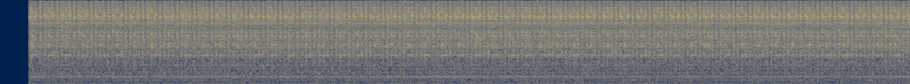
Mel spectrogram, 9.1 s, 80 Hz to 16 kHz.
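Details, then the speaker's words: BMW N20 petrol engine, warm, idling steadily with a light clattering rattle over a low hum and a faint tone; the clatter is more noticeable in Drive and less in Neutral, and the owner asks if it is normal. "guys, so this is the warm temperature noise of the engine. When I am putting in drive I can hear a little bit more clattering, let's say."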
